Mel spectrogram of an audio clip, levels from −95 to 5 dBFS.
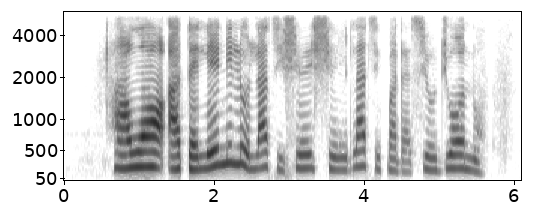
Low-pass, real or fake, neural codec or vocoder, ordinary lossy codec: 5.4 kHz; fake; codec, 44.1 kHz, 3.4 kbps, Pupu-Codec; none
